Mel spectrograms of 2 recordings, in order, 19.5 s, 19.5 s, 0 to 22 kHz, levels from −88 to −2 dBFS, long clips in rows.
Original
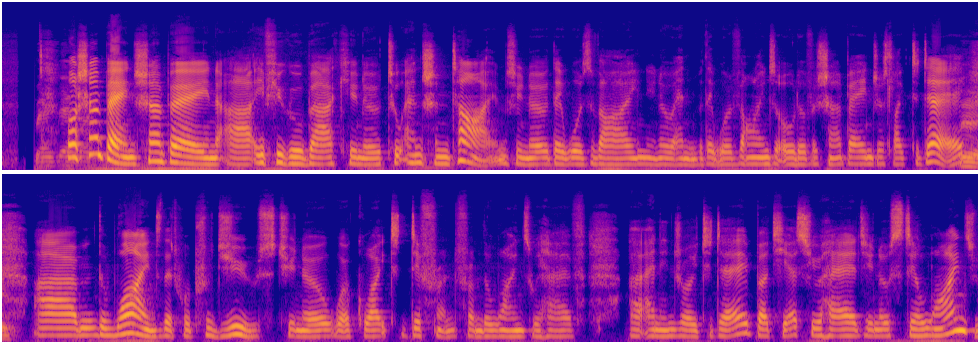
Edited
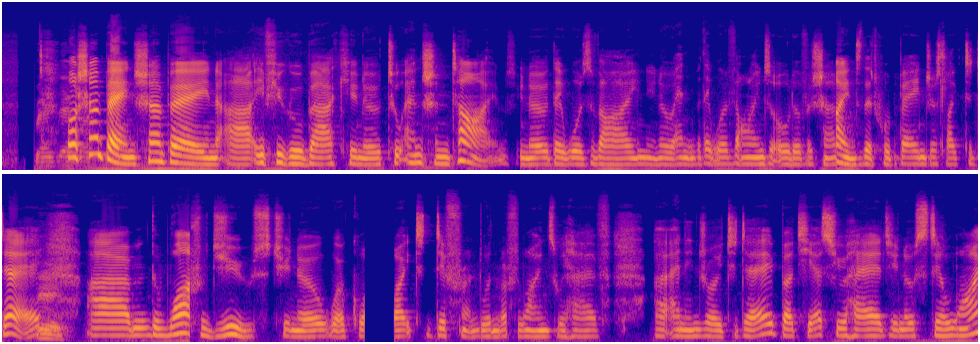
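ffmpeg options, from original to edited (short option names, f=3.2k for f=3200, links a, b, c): -filter_complex "[0:a]asplit=10[a][b][c][d][e][f][g][h][i][j];[a]atrim=end=5.18,asetpts=PTS-STARTPTS,afade=t=out:st=4.66:d=0.52[k];[b]atrim=start=5.18:end=6.724,asetpts=PTS-STARTPTS,afade=t=in:d=0.004:c=hsin[l];[c]atrim=start=6.72:end=7.4,asetpts=PTS-STARTPTS,asetrate=47628,aresample=44100[m];[d]atrim=start=7.396:end=8.392[n];[e]atrim=start=11.098:end=11.682[o];[f]atrim=start=8.388:end=11.102[p];[g]atrim=start=11.678:end=13.43,asetpts=PTS-STARTPTS,afade=t=out:st=1.748:d=0.004:c=hsin,apad=pad_dur=0.3[q];[h]atrim=start=13.43:end=14.302,asetpts=PTS-STARTPTS,afade=t=in:d=0.004:c=hsin[r];[i]atrim=start=14.298:end=14.672,asetpts=PTS-STARTPTS,areverse[s];[j]atrim=start=14.668[t];[k][l]concat=n=2:v=0:a=1[u];[u][m]acrossfade=d=0.004:c1=hsin:c2=hsin[v];[v][n]acrossfade=d=0.004:c1=hsin:c2=hsin[w];[w][o]acrossfade=d=0.004:c1=hsin:c2=hsin[x];[x][p]acrossfade=d=0.004:c1=hsin:c2=hsin[y];[q][r]concat=n=2:v=0:a=1[z];[y][z]acrossfade=d=0.004:c1=hsin:c2=hsin[aa];[aa][s]acrossfade=d=0.004:c1=hsin:c2=hsin[ab];[ab][t]acrossfade=d=0.004:c1=hsin:c2=hsin"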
